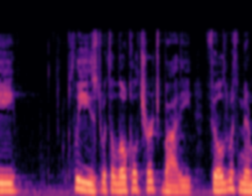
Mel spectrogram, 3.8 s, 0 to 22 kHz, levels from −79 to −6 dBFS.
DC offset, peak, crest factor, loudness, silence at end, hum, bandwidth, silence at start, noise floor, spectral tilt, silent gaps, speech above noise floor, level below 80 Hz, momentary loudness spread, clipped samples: under 0.1%; -8 dBFS; 16 dB; -24 LUFS; 0 s; none; 11.5 kHz; 0 s; -51 dBFS; -6.5 dB/octave; none; 27 dB; -52 dBFS; 8 LU; under 0.1%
